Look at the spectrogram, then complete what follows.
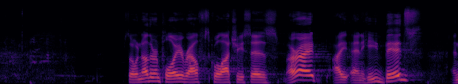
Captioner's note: laughter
